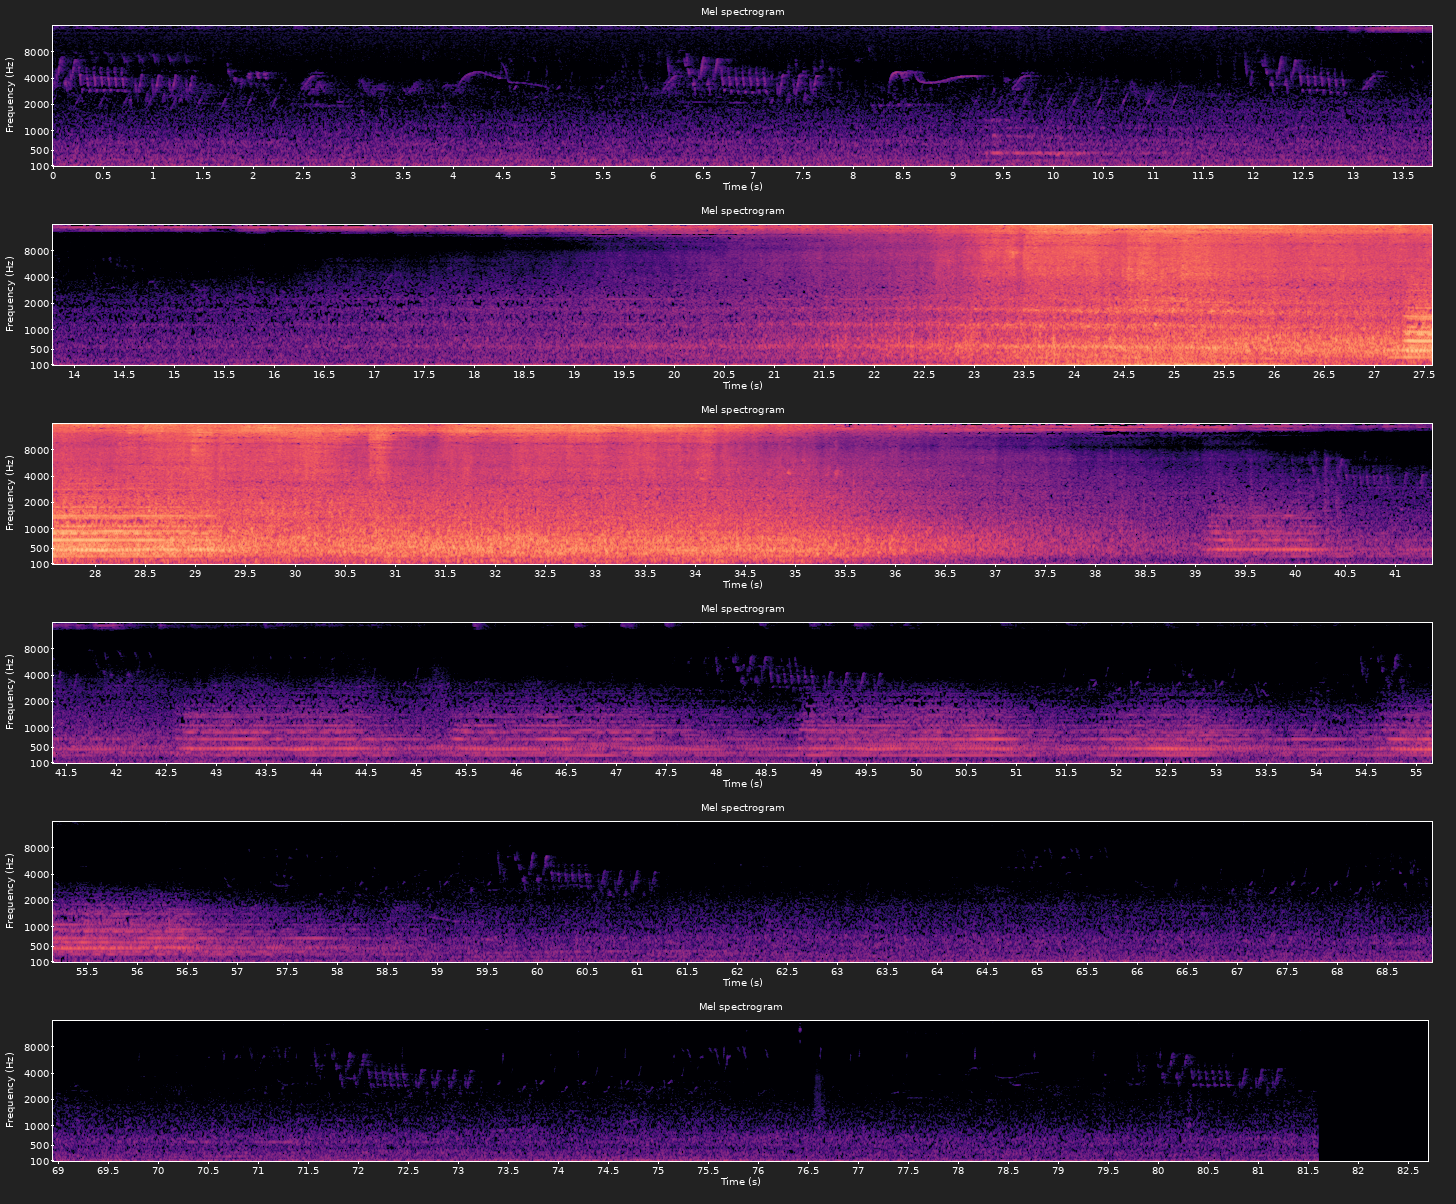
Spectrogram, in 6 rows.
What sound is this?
A recording of an Amtrak train going through Cornelia near downtown at 6:00 AM. Goes by pretty quickly.
fast, loud, Public, Transportation, Countryside, Country, Travel, Amtrak, Trains, Free, Locomotive, quick, Transport, Georgia, Train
